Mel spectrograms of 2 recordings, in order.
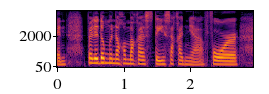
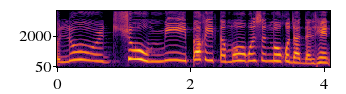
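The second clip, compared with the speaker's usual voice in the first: tearful prayer; 9 semitones higher, slower than usual. Retold or imitated. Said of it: "Tapos iyak ako ng iyak".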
